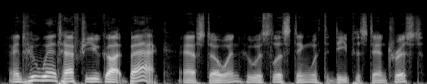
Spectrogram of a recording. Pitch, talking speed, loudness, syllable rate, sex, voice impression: 120 Hz, 225 wpm, -18 LUFS, 5.9 syllables/s, male, masculine, adult-like, slightly thick, cool, sincere, slightly friendly, slightly reassuring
